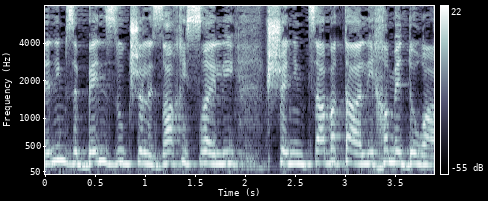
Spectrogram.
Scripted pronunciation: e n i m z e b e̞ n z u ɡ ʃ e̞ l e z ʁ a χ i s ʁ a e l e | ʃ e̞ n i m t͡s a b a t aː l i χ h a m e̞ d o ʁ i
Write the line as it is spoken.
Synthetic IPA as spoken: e n i m z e b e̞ n z u ɡ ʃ e̞ l e z ʁ a χ i s ʁ a e l i | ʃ e̞ n i m t͡s a b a t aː l i χ h a m e̞ d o ʁ a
